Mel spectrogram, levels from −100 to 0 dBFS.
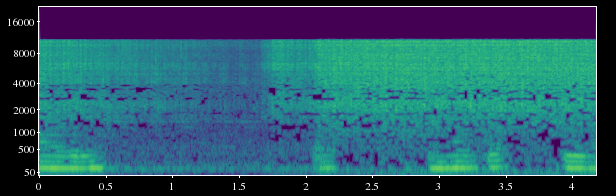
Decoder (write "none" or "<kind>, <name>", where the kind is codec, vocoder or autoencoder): none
